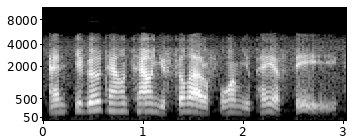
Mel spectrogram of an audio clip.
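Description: A man, a team-building coach, telling stories animatedly as an interview guest, often jumping up in pitch for emphasis. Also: brisk, vocal fry, muffled recording. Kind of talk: interview storytelling.

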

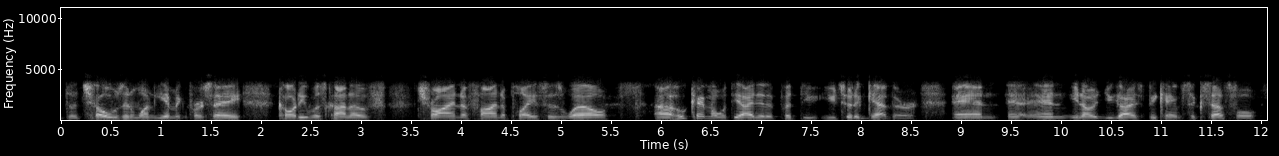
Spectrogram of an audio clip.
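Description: Male podcast interviewer, mid-pitched, loose and halting delivery, dry close sound. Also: no room sound, phone-quality sound. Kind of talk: casual interview questions.

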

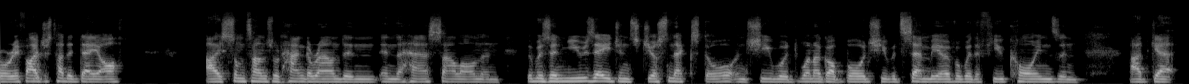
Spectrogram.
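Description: A young man with a Liverpool accent, an actor chatting in an interview, telling stories with many fillers and restarts. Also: mid-range voice. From Merseyside, England. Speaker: actor guest. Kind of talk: casual interview chat.

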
